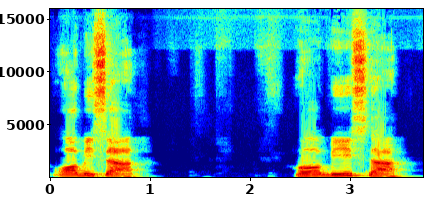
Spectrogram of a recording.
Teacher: কিন্তু ও তয় রসকারে তি শিক্ষার্থী বন্ধুরা এগুলোর কিন্তু ব্যতিক্রম আছে নেতিবাচক অর্থে আদ্য আবার বিবৃত উচ্চারণ অর্থাৎ অ এর মতই উচ্চারণ হবে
